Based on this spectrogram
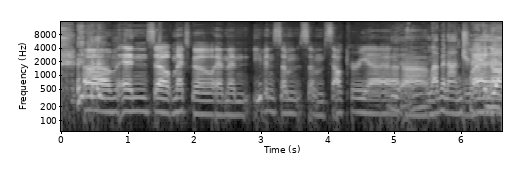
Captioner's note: laugh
